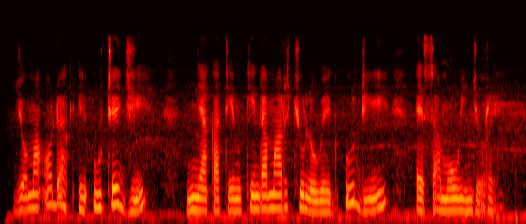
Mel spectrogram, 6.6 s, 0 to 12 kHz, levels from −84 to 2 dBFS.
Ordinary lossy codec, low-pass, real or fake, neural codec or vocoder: none; 7.2 kHz; real; none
